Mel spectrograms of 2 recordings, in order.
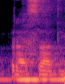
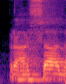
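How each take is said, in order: First: प्रासाद said as "praasaad" with a plain s; correct form. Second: प्रासाद said as "praashaad" with a sh sound; wrong form. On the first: Teacher gives the correct form, प्रासाद with a plain s. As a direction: say प्रासाद with a clean s. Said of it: "ये सही होगा". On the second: Teacher reads the misspelling, प्रासाद with a sh sound. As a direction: say प्रासाद with sh in the middle. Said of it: "प्रासाद नहीं होगा". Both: Shown as a demonstration.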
